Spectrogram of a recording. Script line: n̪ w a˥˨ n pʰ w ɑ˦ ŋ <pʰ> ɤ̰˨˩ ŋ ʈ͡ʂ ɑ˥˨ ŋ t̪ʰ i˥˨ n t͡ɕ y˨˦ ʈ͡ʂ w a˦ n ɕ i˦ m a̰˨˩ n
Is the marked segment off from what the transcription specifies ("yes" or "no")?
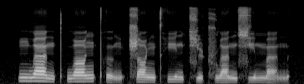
no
